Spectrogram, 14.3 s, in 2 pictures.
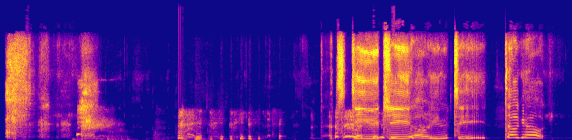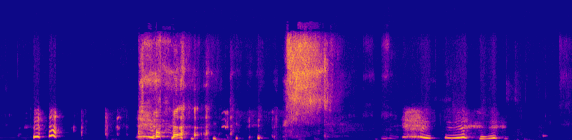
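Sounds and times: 
stifled sneeze: 0:00.0 - 0:01.6
laughter: 0:02.2 - 0:05.3, 0:07.5 - 0:10.7
speech: 0:02.4 - 0:03.0, 0:04.2 - 0:07.0, 0:08.9 - 0:09.8, 0:13.2 - 0:13.6.

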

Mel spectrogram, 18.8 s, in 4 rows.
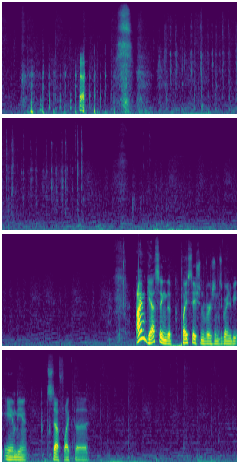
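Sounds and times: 
laughter: 0:00.4 - 0:03.3
speech: 0:01.6 - 0:01.8, 0:12.1 - 0:15.9
computer keyboard keys clicking as a search is typed into the YouTube search bar: 0:03.0 - 0:06.4.

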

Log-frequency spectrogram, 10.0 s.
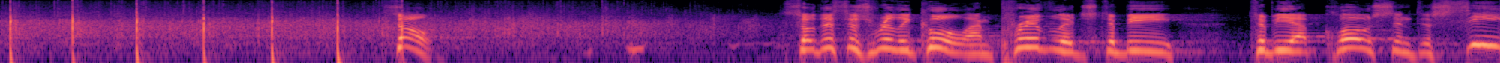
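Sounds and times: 
audience hand clapping: 0:00.0 - 0:05.4
speech: 0:02.6 - 0:03.0, 0:04.2 - 0:04.4, 0:05.2 - 0:09.9.

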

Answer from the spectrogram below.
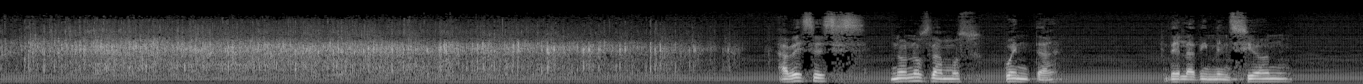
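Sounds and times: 
audience applause: 0:00.0 - 0:07.4
speech: 0:07.8 - 0:10.7, 0:11.7 - 0:13.0.

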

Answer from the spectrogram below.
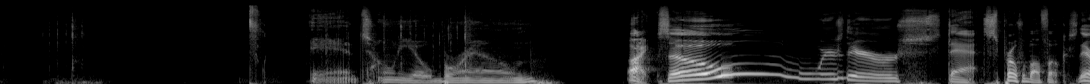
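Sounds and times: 
typing on a computer keyboard while looking up football players' names: 0:00.0 - 0:01.0, 0:03.2 - 0:04.9
speech: 0:03.1 - 0:05.5, 0:06.3 - 0:07.4, 0:08.3 - 0:10.8.

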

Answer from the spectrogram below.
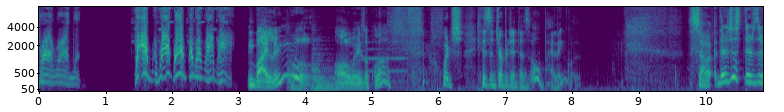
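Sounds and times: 
voice quacking like a duck in nasal buzzy calls: 0:00.0 - 0:00.7, 0:01.4 - 0:03.0
speech: 0:00.1 - 0:00.8, 0:01.4 - 0:08.2, 0:09.8 - 0:10.8.

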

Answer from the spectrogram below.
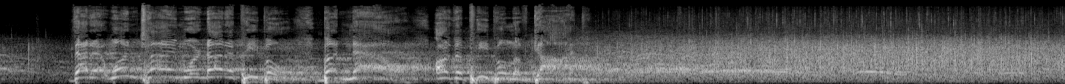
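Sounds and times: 
speech: 0:00.7 - 0:03.8, 0:04.4 - 0:06.0
audience clapping hands: 0:05.4 - 0:10.6.

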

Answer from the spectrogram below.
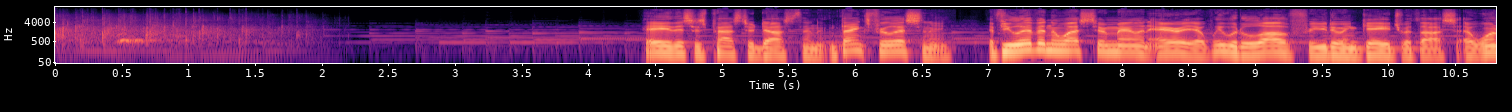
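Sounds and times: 
audience applause and cheering: 0:00.0 - 0:02.2
speech: 0:04.4 - 0:10.8.

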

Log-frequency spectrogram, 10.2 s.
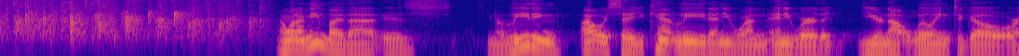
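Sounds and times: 
congregation clapping for their worship leader: 0:00.0 - 0:02.8
speech: 0:02.8 - 0:04.3, 0:04.9 - 0:10.1.

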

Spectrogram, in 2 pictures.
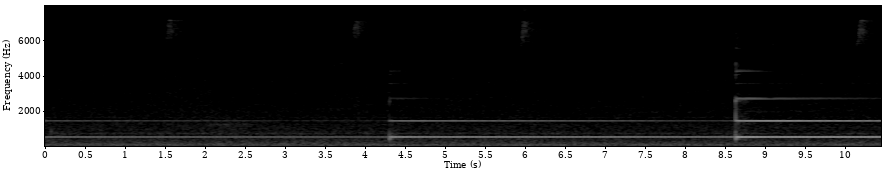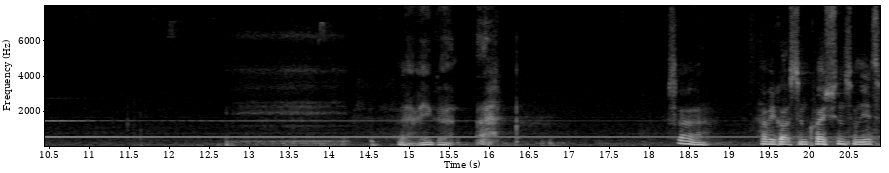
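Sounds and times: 
gong ringing: 0:08.6 - 0:20.7
speech: 0:14.9 - 0:16.2, 0:18.3 - 0:18.8, 0:19.4 - 0:20.8.

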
